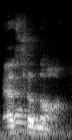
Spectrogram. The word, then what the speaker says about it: astronaut: 얘 AU가 뭐 AU나 AW는 무슨 소리 낸다고 가르쳐줬어요 내가 발음할 때. 오 된다 했어. 오 astronaut.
